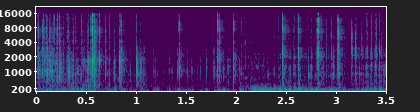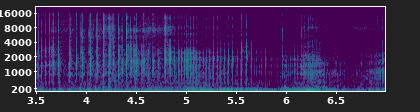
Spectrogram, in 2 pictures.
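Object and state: Plastic cutting board being scratched.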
